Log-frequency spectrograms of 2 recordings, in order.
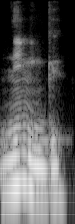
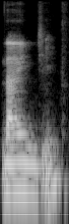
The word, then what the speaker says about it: Nineg: Some people think it's like Ning. It's like, nope, 9G.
